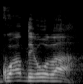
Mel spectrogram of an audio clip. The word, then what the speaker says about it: Guardiola: I'm trying to say his name right, but Guardiola.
